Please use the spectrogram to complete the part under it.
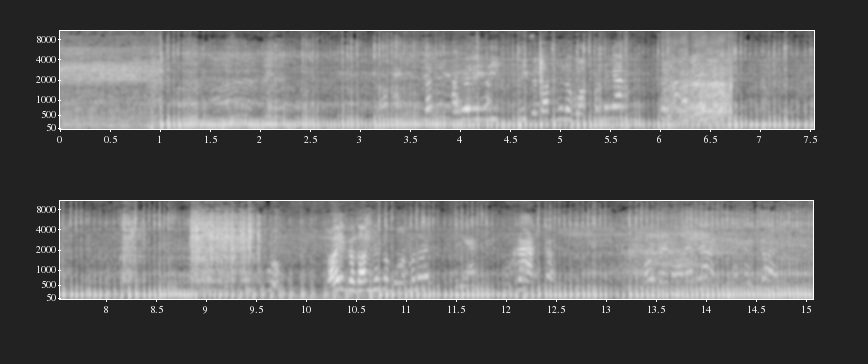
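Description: A motorbike engine rumbles and revs as its rider tries to drive out of loose straw.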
